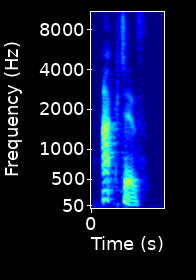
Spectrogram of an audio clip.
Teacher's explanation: you're going up then down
